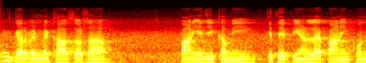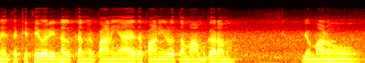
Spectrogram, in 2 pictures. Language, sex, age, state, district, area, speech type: Sindhi, male, 45-60, Madhya Pradesh, Katni, rural, spontaneous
